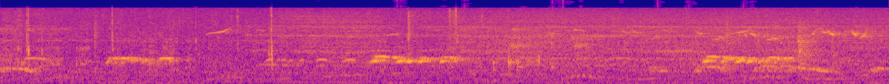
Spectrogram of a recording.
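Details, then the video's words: Zebra doves with big and small voices gathered in one place, short trilled cooing phrases spaced a few seconds apart, with lower soft coos, faint chirps and scattered clicks. "PERKUTUT SUWARA BESAR DAN KECIL NGUMPUL DI LOKASI INI"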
